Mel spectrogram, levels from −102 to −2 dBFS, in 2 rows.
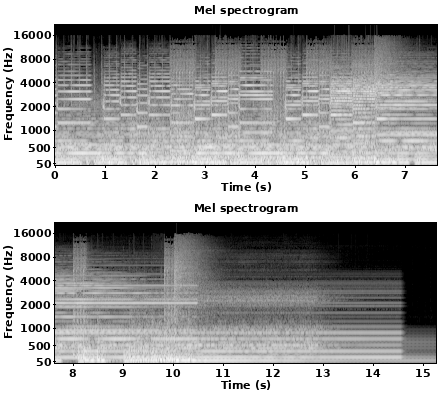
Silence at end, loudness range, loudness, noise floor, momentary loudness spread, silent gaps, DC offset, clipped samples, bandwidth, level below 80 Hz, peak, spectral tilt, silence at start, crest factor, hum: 0 s; 10 LU; -11 LUFS; -34 dBFS; 14 LU; none; 1%; under 0.1%; 12.5 kHz; -22 dBFS; 0 dBFS; -5.5 dB/octave; 0 s; 12 dB; none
